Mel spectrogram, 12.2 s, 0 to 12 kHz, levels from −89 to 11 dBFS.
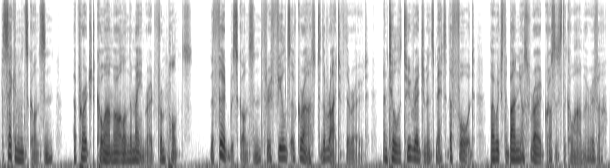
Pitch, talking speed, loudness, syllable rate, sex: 130 Hz, 200 wpm, -22 LUFS, 5.4 syllables/s, male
